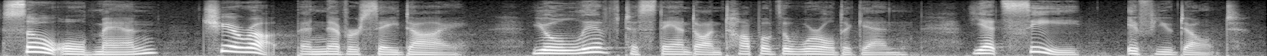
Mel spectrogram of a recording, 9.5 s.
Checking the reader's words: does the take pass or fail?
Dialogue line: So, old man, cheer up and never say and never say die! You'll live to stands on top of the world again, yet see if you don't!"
fail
